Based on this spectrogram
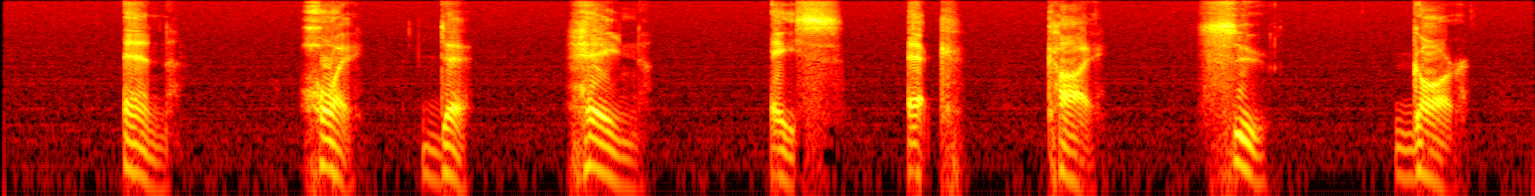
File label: drill, ntgreek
